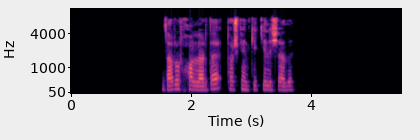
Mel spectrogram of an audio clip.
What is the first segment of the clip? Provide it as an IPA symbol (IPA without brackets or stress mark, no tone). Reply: z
